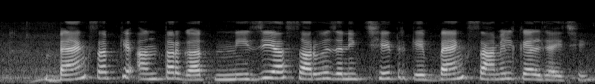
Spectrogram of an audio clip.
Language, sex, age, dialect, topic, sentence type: Magahi, female, 31-35, Western, banking, statement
